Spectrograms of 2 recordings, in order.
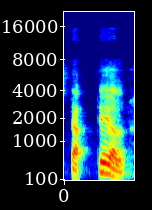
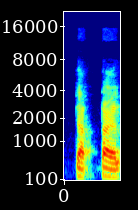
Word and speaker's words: tactile: Ang iba kasi, ang basa nila, ang pronunciation nila is tactile. Ang iba naman is tactile, accepted naman.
